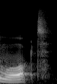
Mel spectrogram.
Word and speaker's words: walked: so just remember guys if you have a k d at the end of a word it's pronounced as T but remember you still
